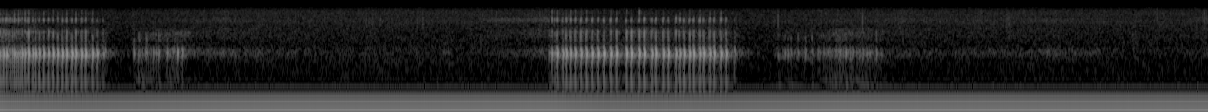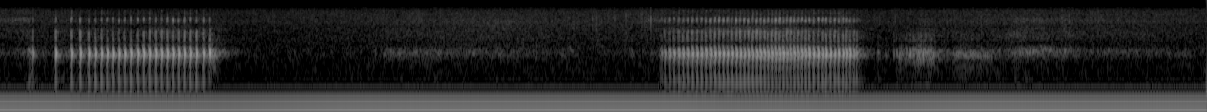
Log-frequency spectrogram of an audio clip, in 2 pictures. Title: One minute of pug snores.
